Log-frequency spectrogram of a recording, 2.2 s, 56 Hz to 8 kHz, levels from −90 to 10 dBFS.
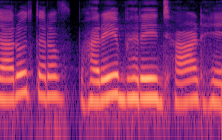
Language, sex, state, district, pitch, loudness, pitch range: Hindi, female, Haryana, Jhajjar, 245 Hz, -14 LUFS, 225-265 Hz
